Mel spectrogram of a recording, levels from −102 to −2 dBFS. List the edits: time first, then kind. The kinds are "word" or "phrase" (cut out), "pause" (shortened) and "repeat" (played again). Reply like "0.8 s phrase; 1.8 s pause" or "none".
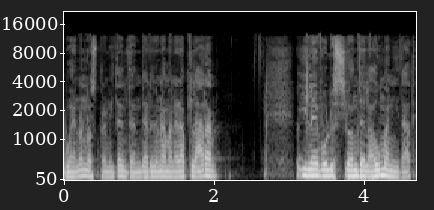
1.6 s word; 3.1 s word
